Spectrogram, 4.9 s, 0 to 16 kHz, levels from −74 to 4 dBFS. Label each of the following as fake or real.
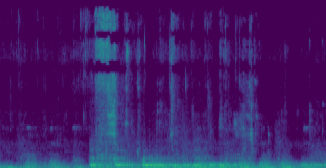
real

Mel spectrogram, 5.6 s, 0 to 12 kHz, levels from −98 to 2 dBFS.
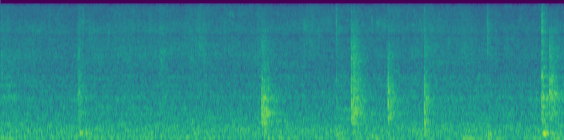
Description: fake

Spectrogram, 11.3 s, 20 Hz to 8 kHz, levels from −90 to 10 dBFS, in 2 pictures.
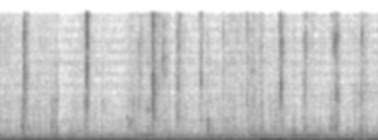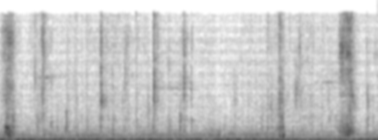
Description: fake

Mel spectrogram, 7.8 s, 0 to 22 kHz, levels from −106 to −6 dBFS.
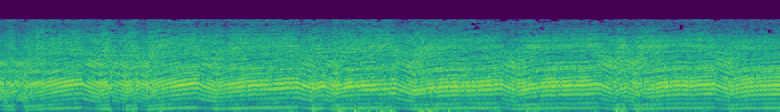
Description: fake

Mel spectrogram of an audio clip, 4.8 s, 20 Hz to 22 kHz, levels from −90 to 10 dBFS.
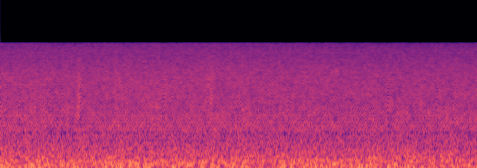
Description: fake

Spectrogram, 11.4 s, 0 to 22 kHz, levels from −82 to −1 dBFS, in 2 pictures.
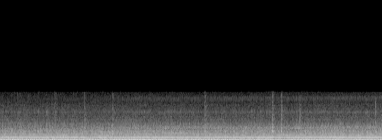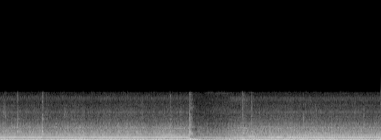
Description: real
